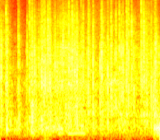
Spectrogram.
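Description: A plastic anti-static bag crinkling as it is handled and opened, a dense run of irregular crackles.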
